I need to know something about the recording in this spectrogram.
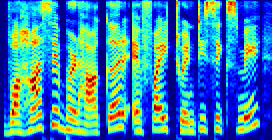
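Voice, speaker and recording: A woman's voice: fairly high pitch, animated, normal speed, a bit bright, clean tone, dry recording, clean studio sound. A woman co-hosting a conversational explainer, speaking inquisitively and mixing English terms into her speech. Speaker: co-host of a financial explainer discussion.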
